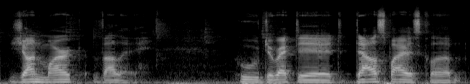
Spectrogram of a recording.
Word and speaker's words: Jean-Marc Vallée: film is directed by Jane Mark valet let me pronounce that again Jean Mark valet who directed Dallas spers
